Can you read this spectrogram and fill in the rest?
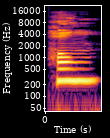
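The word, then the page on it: hong: tone 2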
